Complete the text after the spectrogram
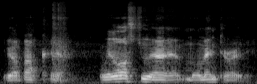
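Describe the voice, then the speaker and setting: A man talking loudly through a remote online call, his voice coming from a distance. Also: lowish voice, fairly even intonation, brisk, creaky. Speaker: call participant.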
